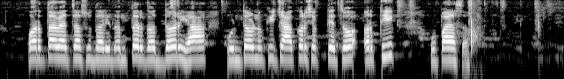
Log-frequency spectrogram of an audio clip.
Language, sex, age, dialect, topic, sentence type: Marathi, male, 31-35, Southern Konkan, banking, statement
